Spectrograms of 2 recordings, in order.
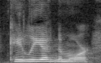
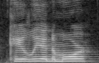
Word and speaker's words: Kaylia Nemour: Kaylia Nemour. Kaylia Nemour.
